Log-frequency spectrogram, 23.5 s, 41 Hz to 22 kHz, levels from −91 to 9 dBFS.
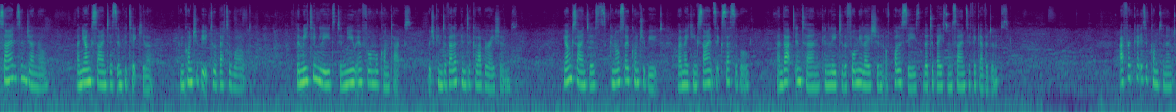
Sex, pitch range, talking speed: female, 185-220 Hz, 145 wpm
